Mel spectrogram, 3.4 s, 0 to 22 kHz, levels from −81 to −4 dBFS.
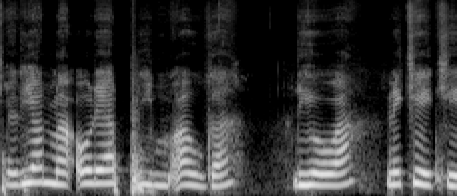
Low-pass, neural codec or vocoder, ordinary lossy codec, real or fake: none; codec, 44.1 kHz, 3.4 kbps, Pupu-Codec; none; fake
